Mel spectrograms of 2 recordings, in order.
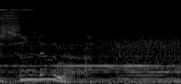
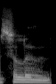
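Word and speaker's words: Selûne: a shrine to Saluna Queen. Saluna. Saluna. I've been saying Saloon. Saluna. Okay. Obviously, it's pronounced Saluna.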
